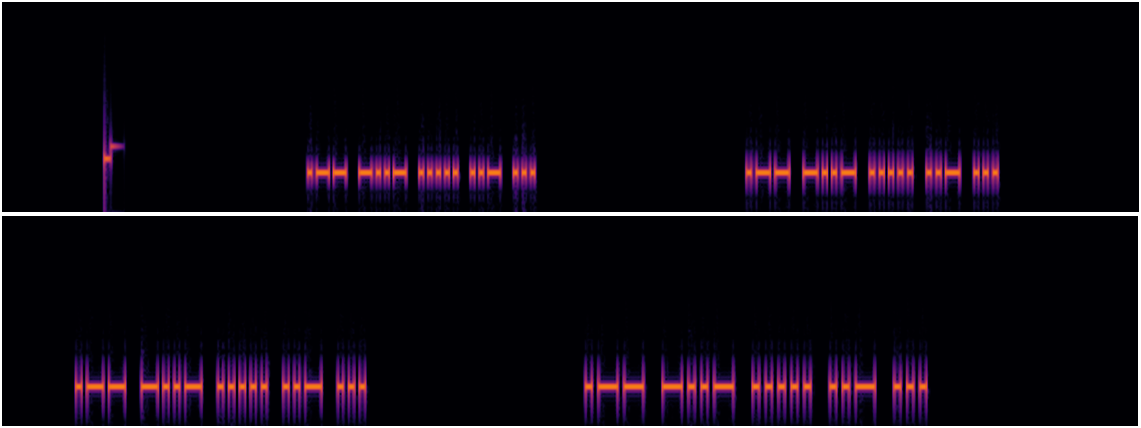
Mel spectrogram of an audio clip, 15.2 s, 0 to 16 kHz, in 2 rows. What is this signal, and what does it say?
Morse code, heard as a keyed tone, about 33 wpm, 700 Hz. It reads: WX5US WX5US WX5US WX5US
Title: Speed Racing - USA 2x2 Call Signs 28wpm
